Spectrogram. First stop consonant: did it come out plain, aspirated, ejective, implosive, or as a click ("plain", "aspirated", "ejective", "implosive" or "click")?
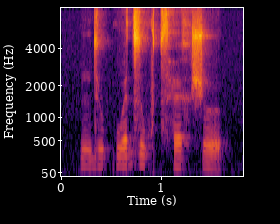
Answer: plain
